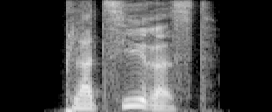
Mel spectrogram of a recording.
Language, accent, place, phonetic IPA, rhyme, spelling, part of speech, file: German, Germany, Berlin, [plaˈt͡siːʁəst], -iːʁəst, platzierest, verb, De-platzierest.ogg
- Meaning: second-person singular subjunctive I of platzieren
